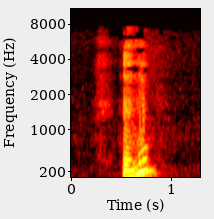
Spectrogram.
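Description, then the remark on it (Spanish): A single short, loud roar, about a third of a second long, that sounds like a person imitating a lion with a deep, growling voice, followed by silence. “Dio tan fuerte rugido, tan fuerte, pero tan fuerte, que Teópolo, que aún seguía corriendo, despavorido, huyendo de las garras y las fauces del león, se detuvo de inmediato.”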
